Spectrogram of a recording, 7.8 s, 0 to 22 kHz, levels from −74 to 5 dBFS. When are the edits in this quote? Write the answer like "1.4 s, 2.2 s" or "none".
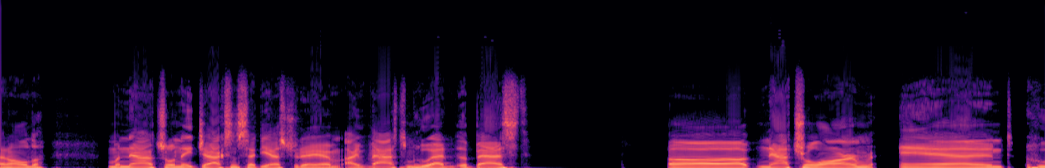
none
